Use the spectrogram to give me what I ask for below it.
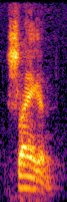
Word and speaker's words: Schlangen: How do you pronounce it? Schlangen. Correct? Yes, that is correct.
